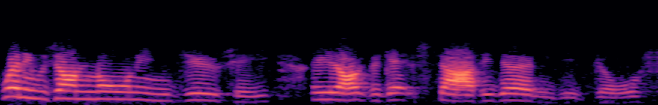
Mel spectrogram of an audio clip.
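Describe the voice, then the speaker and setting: A woman's voice: on the high side, expressive, moderate pace, phone-quality sound. A woman playing a disapproving working-class older English housewife, colloquial with double negatives and tag questions, in a radio drama. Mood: gossipy, disapproving. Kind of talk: British radio drama acting. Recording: thin, band-limited old radio drama.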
